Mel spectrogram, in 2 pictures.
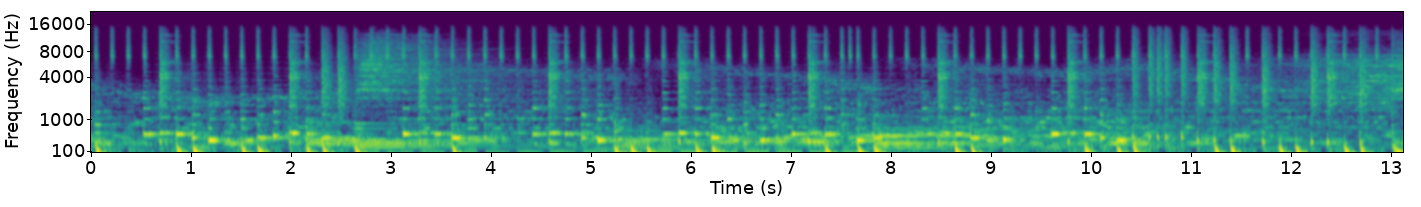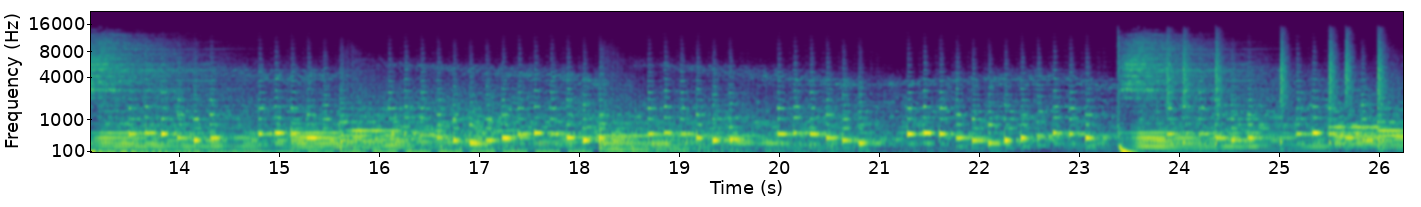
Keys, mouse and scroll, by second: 0.4 click, 3.3-6.9 drag, 7.0 Delete, 7.7-12.3 drag, 13.2-15.0 drag, 19.0-26.2 drag.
